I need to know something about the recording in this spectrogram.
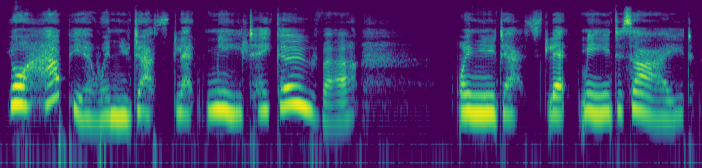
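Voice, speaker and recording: A woman's voice: high-pitched, slow pace, no echo. A British woman playing a possessive, sweetly menacing landlady girlfriend in an intimate ASMR roleplay, coaxing and controlling, often dropping into whispers. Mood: sweetly domineering.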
